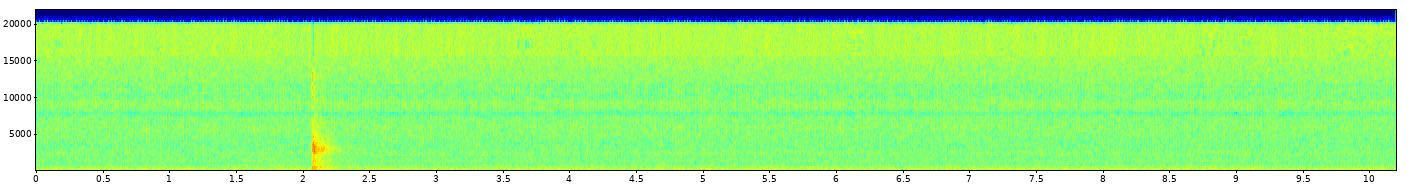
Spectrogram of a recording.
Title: Mom's house makes creaking noise when ducts heat up or cool down, kitchen capture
